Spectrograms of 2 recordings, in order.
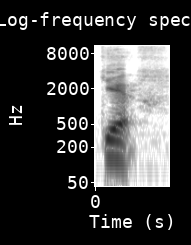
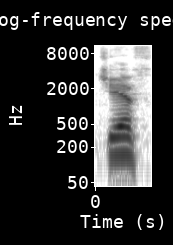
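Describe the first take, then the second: First: The word begins with a hard g sound. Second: The word begins with a j sound. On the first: "I pronounce it GIF" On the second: "like the peanut butter"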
